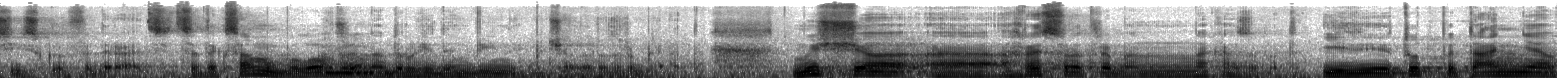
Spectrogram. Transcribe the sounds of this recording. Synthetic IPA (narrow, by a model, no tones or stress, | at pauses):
sʲijsʲkɔjifed̪ḛɾʔɑ̰t͡sʲijit̪ɛt̪ɑksɑmɔbʊlˠɔwʐɛnɐd̪ɾuɦɪijd̪ɛnʲʋʲijnɪpɔ̥t͡ʃɑlˠɪɾɔzrɔblʲa̰t̪ɪ̥ | t̪ɔmuʃt͡ʃɔɐɦɾɛsɔɾɐt̪ɾɛbɐnɐkɑzʊʋɐ̰t̪ɪ̥it̪ut̪pɪt̪ɑnʲːɐ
